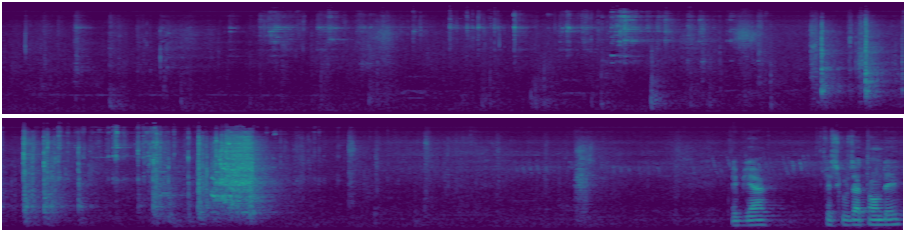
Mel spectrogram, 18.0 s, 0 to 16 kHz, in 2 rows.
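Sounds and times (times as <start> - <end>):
metal door bolt clicking and rattling: 8.2 - 11.7.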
